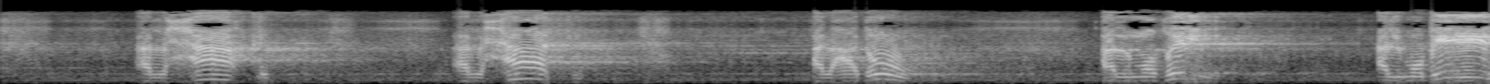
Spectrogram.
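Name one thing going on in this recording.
A middle-aged man chants loudly in melodic bursts into a microphone, with reverberation trailing after each phrase.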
